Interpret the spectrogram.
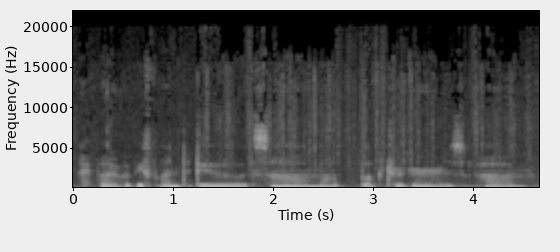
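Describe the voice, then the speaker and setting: A soft-spoken woman talks in a calm tone at medium pitch with fairly even intonation. Noticeable background noise can be heard. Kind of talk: soft-spoken ASMR reading. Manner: soft-spoken, calm.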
